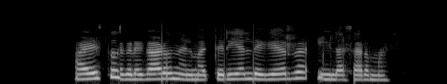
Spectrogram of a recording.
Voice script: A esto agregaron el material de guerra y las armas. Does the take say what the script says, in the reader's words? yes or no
yes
